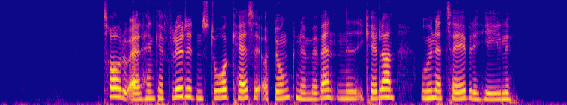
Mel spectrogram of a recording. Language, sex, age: Danish, female, 29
